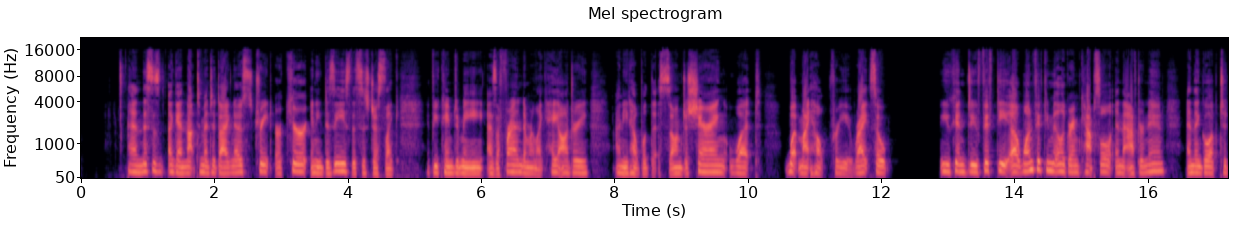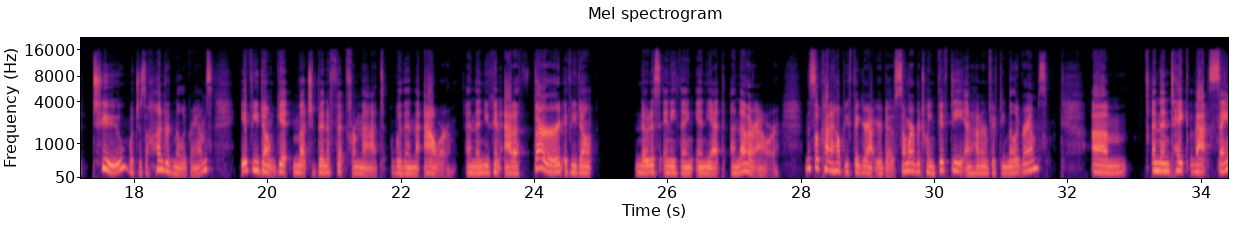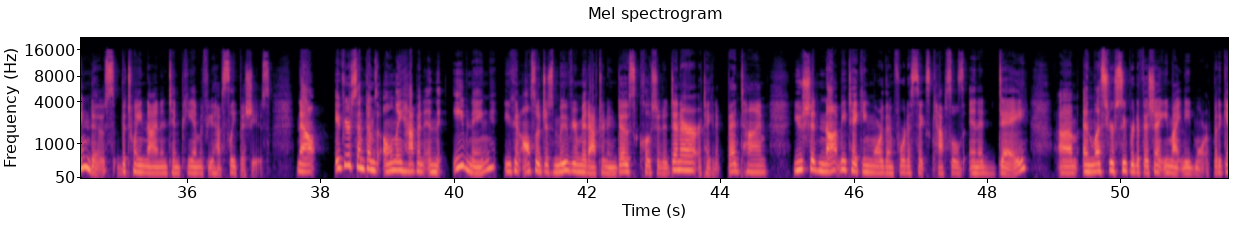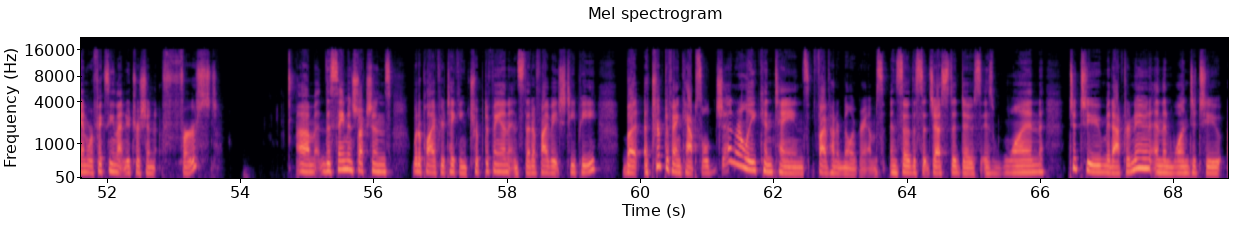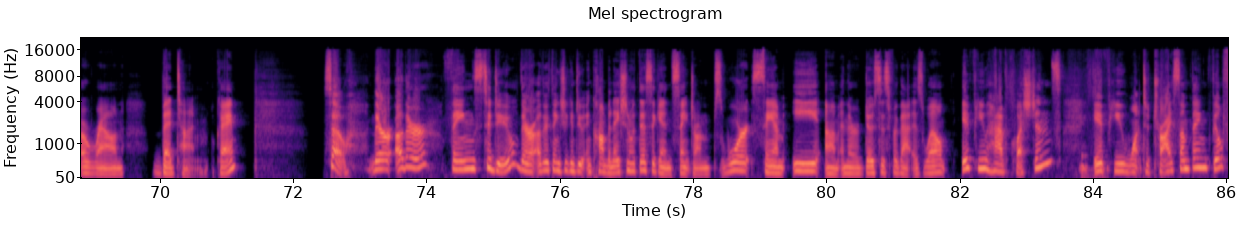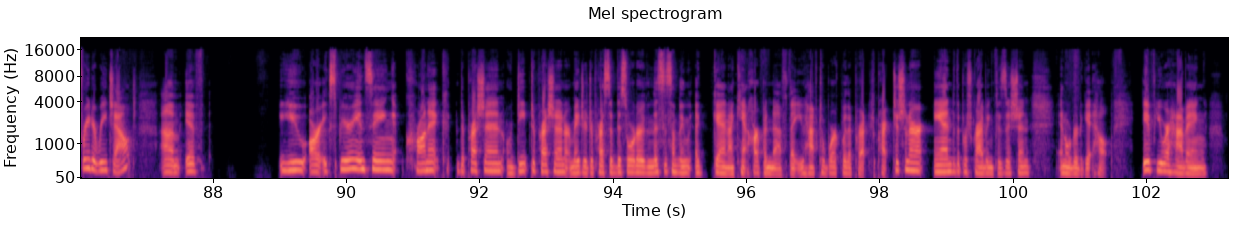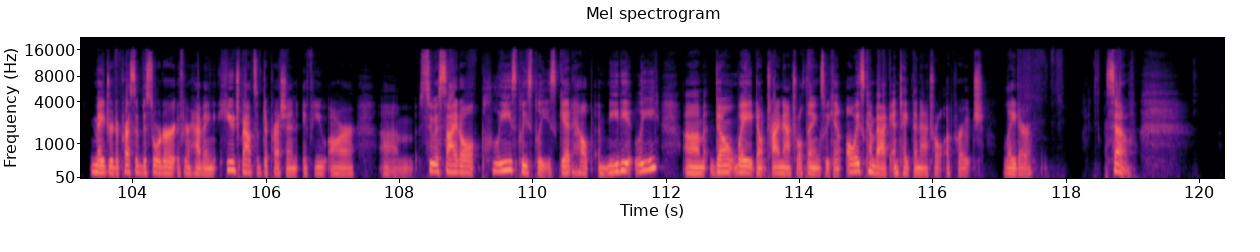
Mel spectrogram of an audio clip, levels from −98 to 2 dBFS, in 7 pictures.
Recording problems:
none

